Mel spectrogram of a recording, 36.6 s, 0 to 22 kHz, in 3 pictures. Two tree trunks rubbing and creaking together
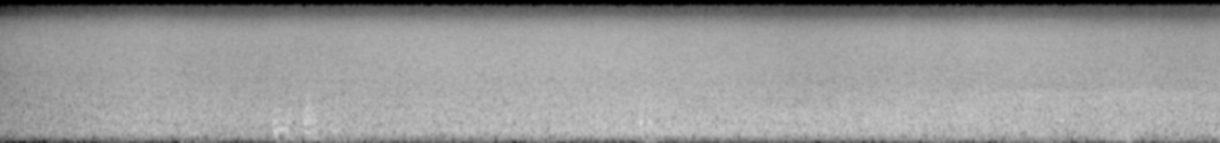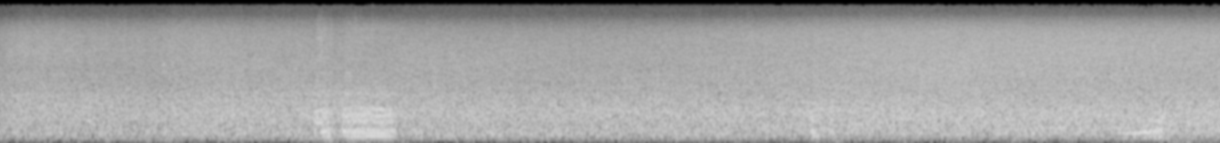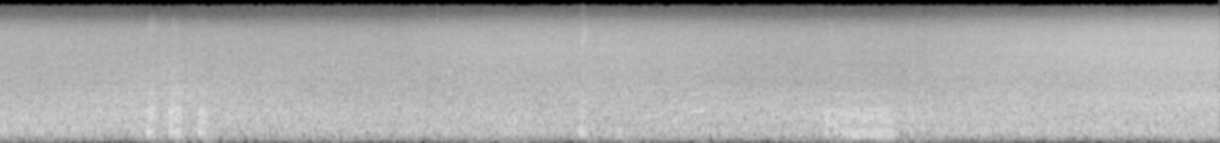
2.8 3.7, 12.0 34.0

